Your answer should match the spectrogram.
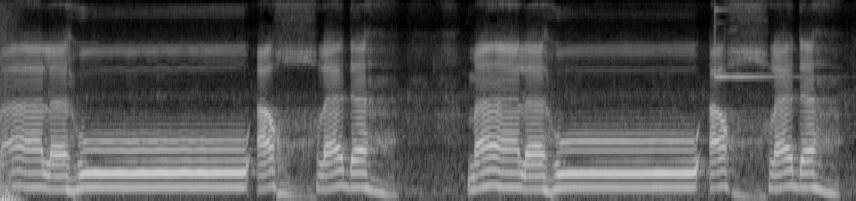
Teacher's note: saat ketika berharakat sukun maka huruf k diucapkan dengan suara yang tebal. Maahu akhladah.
